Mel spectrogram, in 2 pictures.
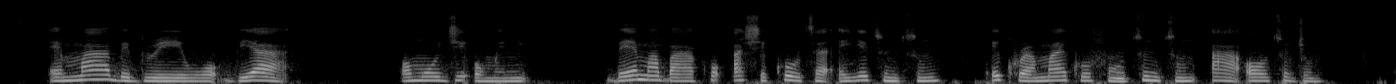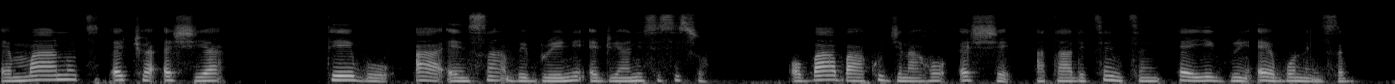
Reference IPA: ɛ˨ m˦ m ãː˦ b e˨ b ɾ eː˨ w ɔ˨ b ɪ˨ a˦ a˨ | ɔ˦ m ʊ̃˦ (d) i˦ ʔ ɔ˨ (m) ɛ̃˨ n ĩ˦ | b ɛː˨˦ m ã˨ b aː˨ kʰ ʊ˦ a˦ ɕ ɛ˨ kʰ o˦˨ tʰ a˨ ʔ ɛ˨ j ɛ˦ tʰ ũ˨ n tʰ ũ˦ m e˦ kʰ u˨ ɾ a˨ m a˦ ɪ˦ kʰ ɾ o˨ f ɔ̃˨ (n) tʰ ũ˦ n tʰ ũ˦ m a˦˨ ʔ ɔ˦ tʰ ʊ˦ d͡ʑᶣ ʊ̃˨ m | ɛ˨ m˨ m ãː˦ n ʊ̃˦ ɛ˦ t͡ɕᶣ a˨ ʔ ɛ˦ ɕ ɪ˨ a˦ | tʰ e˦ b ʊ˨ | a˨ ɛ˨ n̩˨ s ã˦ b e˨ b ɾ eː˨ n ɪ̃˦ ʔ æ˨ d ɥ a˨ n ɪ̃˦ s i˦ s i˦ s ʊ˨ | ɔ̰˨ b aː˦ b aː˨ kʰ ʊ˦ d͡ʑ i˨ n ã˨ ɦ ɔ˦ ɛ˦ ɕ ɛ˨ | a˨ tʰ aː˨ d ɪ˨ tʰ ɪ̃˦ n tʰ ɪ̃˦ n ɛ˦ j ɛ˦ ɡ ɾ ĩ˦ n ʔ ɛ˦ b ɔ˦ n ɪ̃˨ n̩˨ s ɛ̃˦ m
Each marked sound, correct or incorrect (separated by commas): incorrect, correct, correct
